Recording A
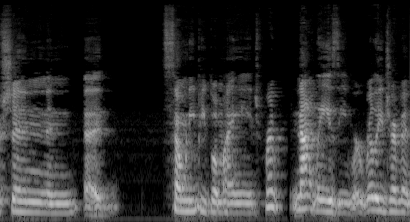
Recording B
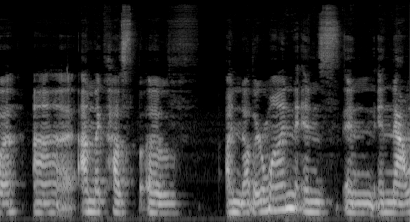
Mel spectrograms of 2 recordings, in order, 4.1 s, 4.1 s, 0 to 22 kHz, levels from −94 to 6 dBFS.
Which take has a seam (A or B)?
A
